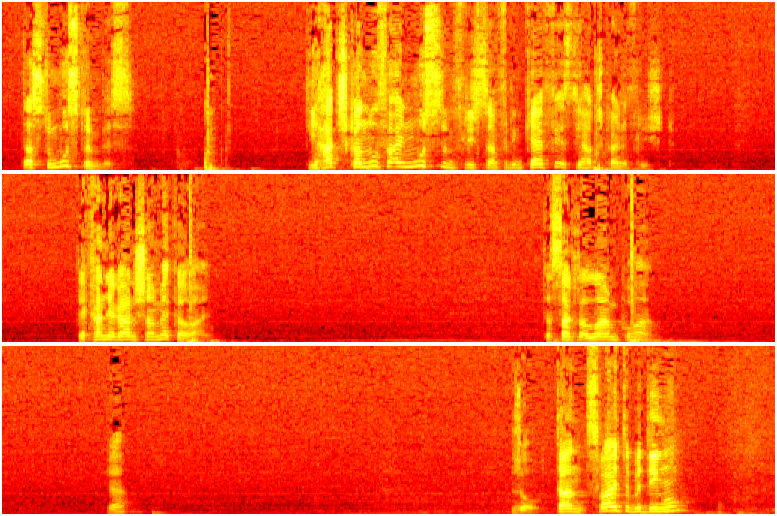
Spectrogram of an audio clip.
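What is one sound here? A man speaks with animation into a microphone, in bursts with pauses.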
